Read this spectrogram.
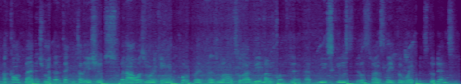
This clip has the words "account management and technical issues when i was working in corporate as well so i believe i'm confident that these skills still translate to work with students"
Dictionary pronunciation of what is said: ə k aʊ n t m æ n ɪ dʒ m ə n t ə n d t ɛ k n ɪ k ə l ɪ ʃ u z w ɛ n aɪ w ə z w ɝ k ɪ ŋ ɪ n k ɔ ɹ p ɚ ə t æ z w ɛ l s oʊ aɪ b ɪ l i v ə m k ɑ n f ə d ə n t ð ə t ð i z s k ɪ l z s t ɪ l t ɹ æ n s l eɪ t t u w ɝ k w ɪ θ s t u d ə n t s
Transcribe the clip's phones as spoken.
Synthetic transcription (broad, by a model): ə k aʊ n t m æ n ɪ dʒ m ə n t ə n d t ɛ k n ɪ k ə l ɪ ʃ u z w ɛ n aɪ w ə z w ɝ k ɪ ŋ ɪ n k ɔ ɹ p ɚ ə t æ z w ɛ l s oʊ aɪ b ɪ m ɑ ə m k ɑ n f ə d ə n t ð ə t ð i s k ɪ l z s t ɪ l t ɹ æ n s l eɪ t t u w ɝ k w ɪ s t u d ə n t s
